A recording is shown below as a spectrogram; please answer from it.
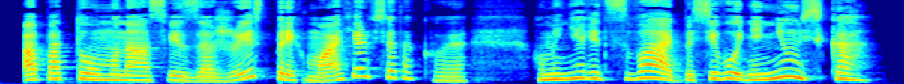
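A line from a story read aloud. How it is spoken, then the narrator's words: Cheerful exclamation. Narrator (Russian): весело вскричала она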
